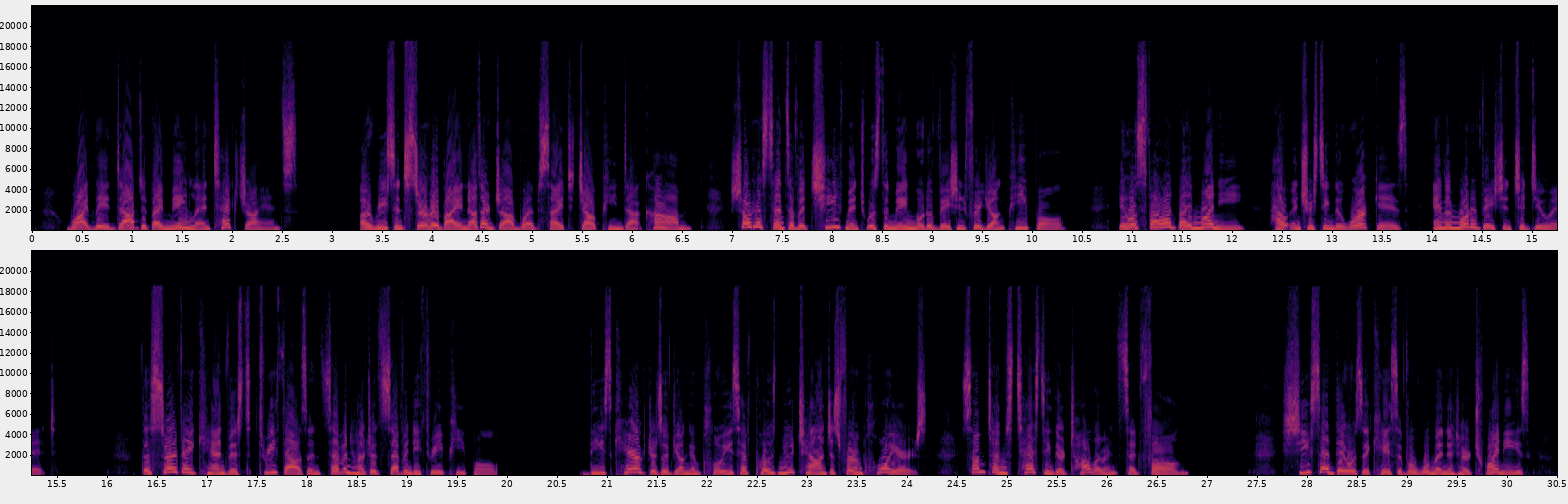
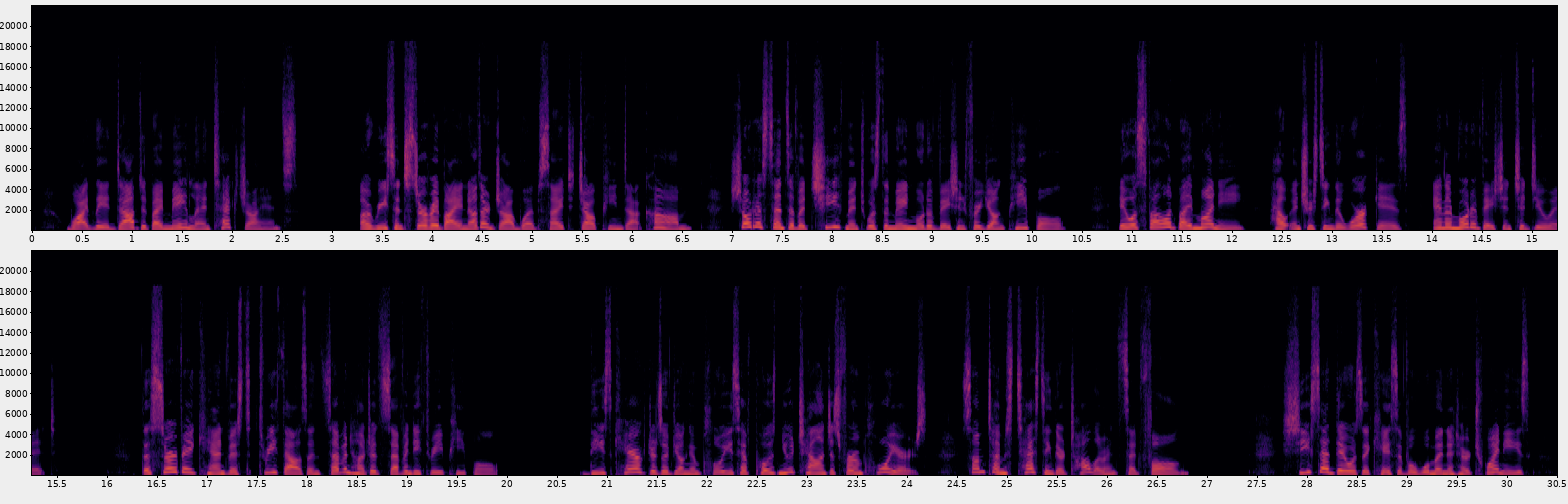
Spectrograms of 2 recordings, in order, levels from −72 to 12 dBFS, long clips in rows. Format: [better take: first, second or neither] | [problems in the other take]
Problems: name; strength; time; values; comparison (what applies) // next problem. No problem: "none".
second | distortion; slight; 10 dB below the speech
